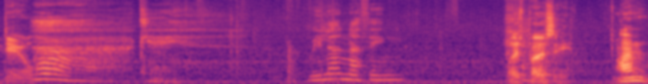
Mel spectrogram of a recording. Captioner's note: sighs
